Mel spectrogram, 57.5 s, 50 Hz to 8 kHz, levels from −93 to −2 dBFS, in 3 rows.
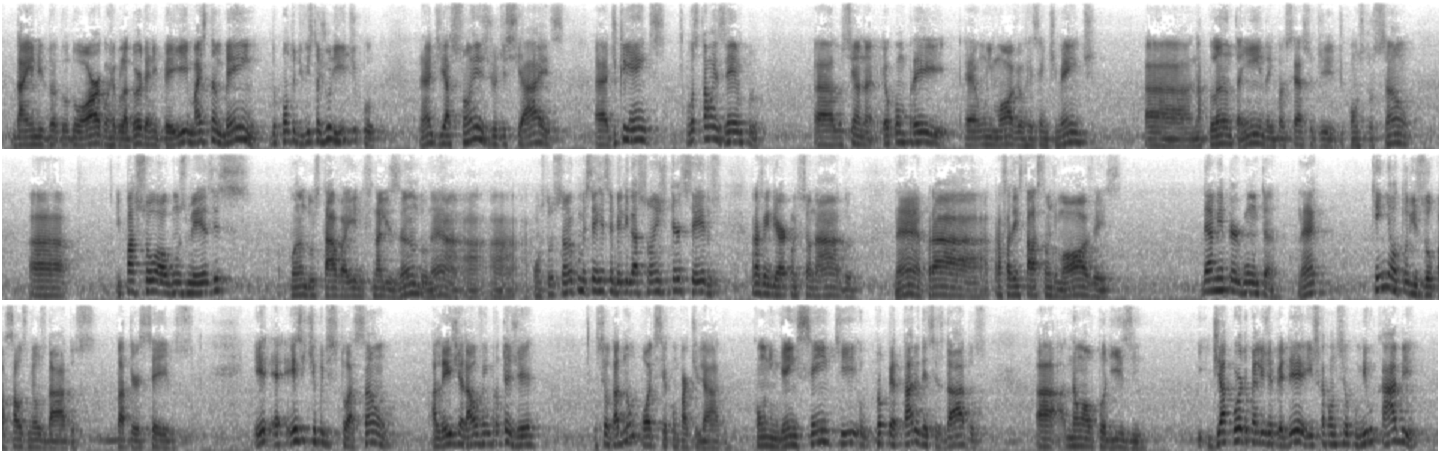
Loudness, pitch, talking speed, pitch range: -20 LUFS, 120 Hz, 130 wpm, 105-155 Hz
